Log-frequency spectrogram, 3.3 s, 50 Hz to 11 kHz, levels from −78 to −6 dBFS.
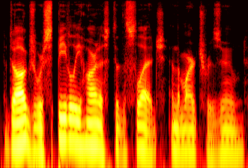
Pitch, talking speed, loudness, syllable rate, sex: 90 Hz, 215 wpm, -21 LUFS, 6.4 syllables/s, male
